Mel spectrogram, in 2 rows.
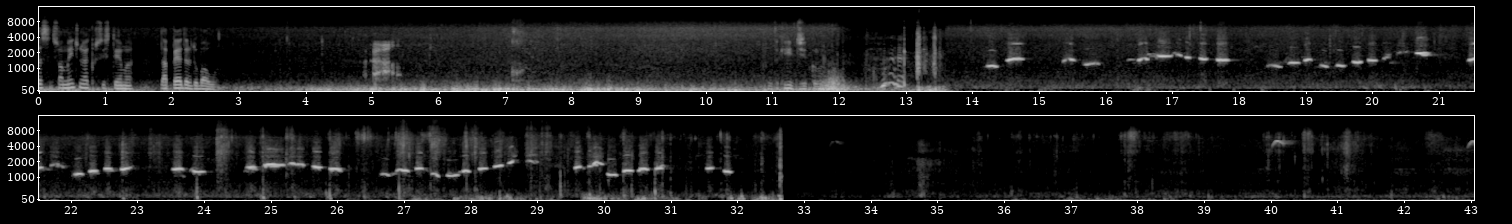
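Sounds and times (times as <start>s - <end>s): person whistling a tune: 14.2s - 14.8s, 15.4s - 17.9s, 18.5s - 23.0s, 23.6s - 31.0s, 31.6s - 32.0s.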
